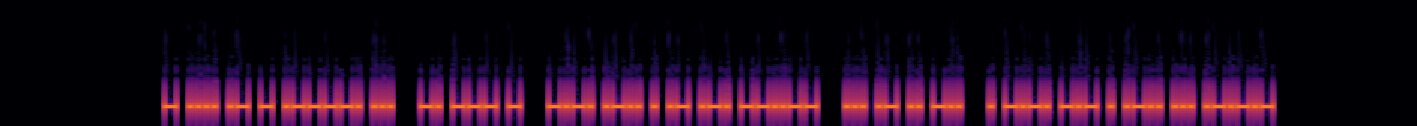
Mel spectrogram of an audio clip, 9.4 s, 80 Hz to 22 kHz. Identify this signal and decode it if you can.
Morse code, heard as a keyed tone, about 44 wpm, 700 Hz. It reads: THAT'S NOT CLEAR, SAID ECKELS.
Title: A Sound Of Thunder 45wpm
